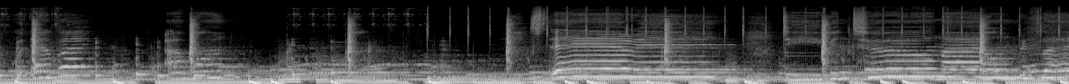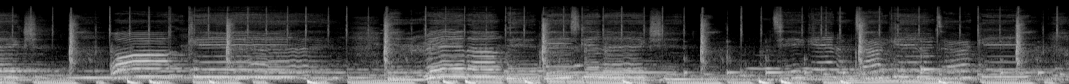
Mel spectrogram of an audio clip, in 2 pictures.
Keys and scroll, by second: 0.0 ctrl+g, 15.0 KP_1, 15.0 KP_5, 17.2 Up, 17.3 Up, 17.9 Up, 18.2 Up, 18.4 Up, 19.2 Up.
